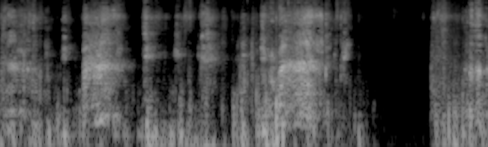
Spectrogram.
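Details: Two dachshund puppies playing just after their baths; rough, noisy bursts of growling and snuffling come in irregular spurts, with a brief silence near the end.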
